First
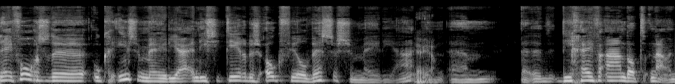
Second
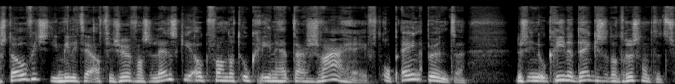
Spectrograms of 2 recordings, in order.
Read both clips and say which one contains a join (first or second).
second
